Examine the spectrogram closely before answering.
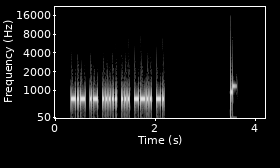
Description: Morse code, heard as a keyed tone, about 35 wpm, 700 Hz. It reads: KA5SZN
